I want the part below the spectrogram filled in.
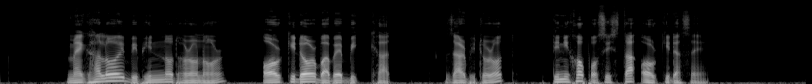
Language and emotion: Assamese, neutral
